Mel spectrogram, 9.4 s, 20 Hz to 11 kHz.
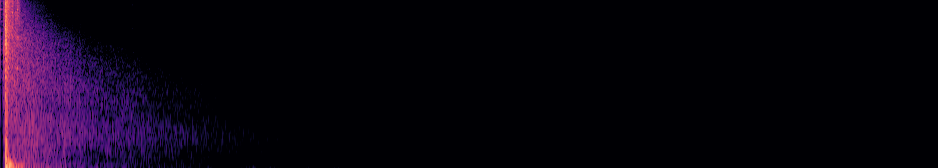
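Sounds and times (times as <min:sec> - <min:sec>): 
silenced weapon gunshots in stereo: 0:00.0 - 0:01.2.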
